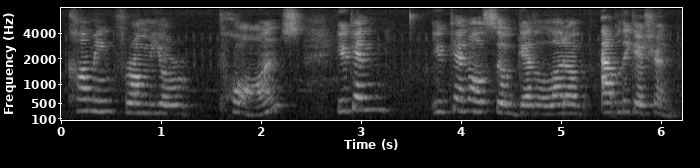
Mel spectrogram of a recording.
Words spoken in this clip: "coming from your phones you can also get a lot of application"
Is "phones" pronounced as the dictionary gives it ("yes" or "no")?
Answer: no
